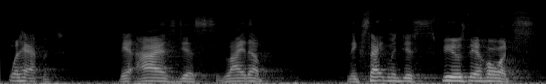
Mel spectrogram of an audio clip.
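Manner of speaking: lifted, projected pulpit voice; preaching. Real, not acted. Preaches an enthusiastic sermon opening.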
